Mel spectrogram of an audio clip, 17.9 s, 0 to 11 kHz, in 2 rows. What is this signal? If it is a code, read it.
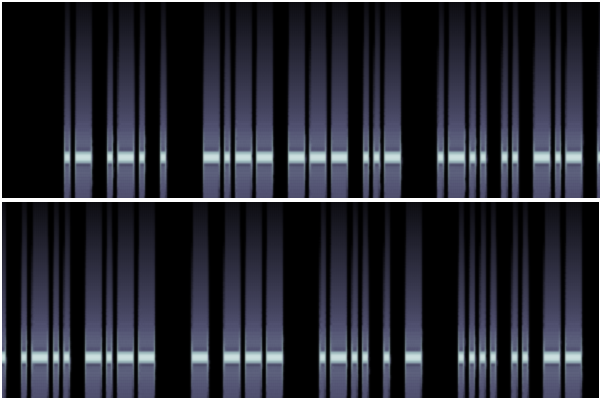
Morse code, heard as a keyed tone, about 16 wpm, 700 Hz. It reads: ARE YOU LIKELY TO LET HIM
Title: Sentences from Top 1000 Words - Review Part 4 - 15wpm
